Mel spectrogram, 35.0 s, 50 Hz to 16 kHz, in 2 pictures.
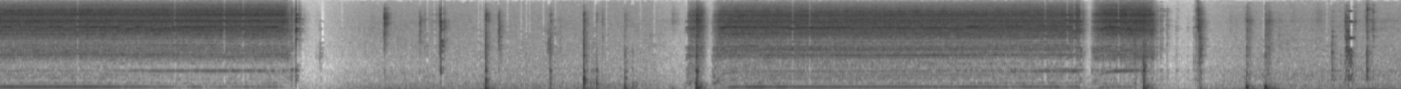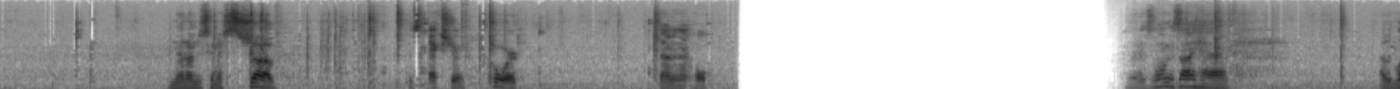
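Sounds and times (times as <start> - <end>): cordless drill running: 0.0 - 3.8, 8.6 - 14.5.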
